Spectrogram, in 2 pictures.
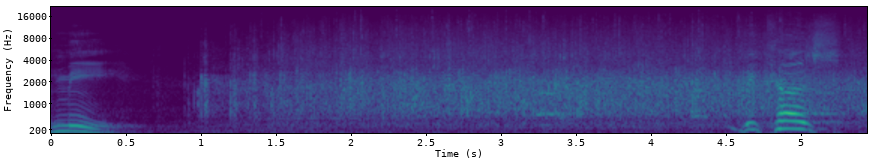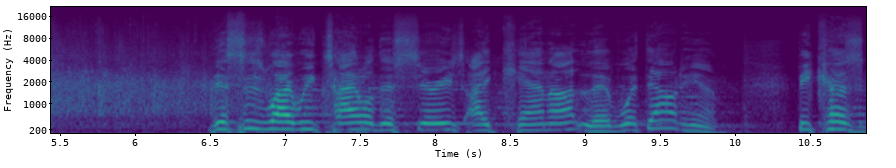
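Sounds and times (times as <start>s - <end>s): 
speech: 0.0s - 0.5s, 4.6s - 5.3s, 6.5s - 10.8s
audience clapping during a sermon: 0.9s - 6.9s.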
